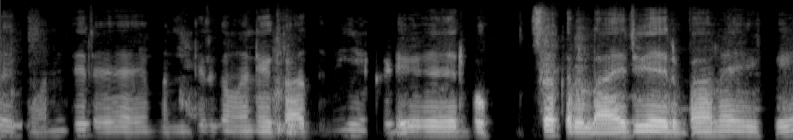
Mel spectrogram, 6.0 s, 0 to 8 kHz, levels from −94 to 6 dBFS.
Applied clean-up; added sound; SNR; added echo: none; none; none; none.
